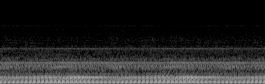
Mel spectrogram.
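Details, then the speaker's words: Century repulsion-start electric motor after shimming the armature with a 1.2 mil stainless shim so the bushes don't bind: smooth, even hum with a soft steady beat; the earlier resonance is gone and it runs quietly and healthily. "Smooth now. That's quieted down. It was getting that bit of a resonance"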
